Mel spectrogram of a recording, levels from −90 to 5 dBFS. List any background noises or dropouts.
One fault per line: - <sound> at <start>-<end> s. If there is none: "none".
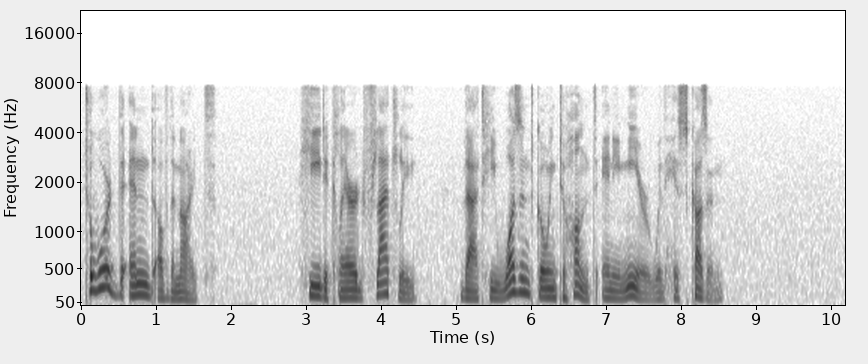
none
